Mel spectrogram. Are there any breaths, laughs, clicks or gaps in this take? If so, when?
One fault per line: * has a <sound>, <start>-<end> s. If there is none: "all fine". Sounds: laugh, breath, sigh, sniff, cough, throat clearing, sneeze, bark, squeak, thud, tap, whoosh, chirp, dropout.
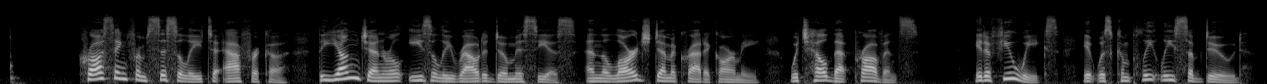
* has a thud, 0.1-0.3 s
